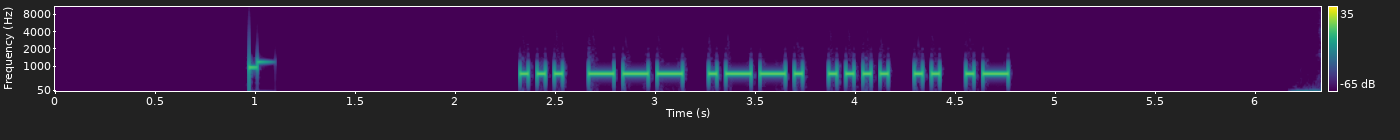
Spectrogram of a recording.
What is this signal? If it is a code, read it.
Morse code, heard as a keyed tone, about 27 wpm, 700 Hz. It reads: SOPHIA
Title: USA Common Names - 28wpm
